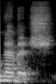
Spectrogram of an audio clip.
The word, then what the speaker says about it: Nemec: swear to God, when I first heard someone pronounce his name, I'm like, well, that can't be right. No, that is Simon Nemec is how you say it.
